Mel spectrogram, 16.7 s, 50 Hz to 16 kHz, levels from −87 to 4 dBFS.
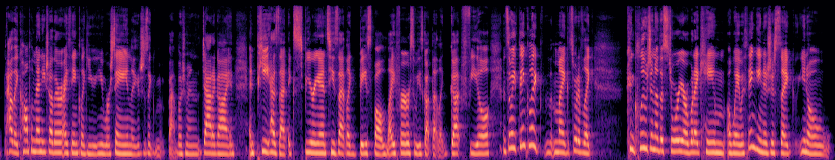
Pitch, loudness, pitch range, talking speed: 215 Hz, -16 LUFS, 205-235 Hz, 230 wpm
